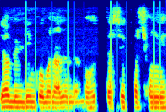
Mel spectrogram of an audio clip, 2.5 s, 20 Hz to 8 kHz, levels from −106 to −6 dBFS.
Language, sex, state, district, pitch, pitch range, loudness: Hindi, male, Bihar, Jamui, 145 Hz, 140-150 Hz, -25 LUFS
